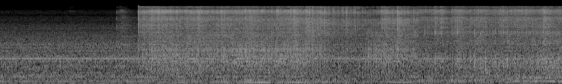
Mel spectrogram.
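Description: MIG welding arc tack-welding steel sheet to angle iron: a loud, steady hiss starts about a second and a half in and runs for about four seconds. A faint steady whine sounds throughout.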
